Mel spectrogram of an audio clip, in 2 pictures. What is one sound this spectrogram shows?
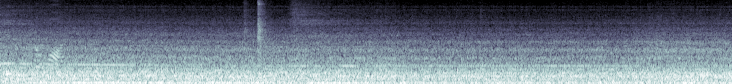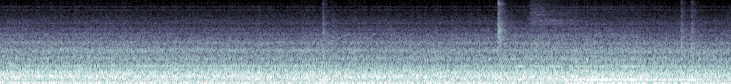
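A train rumbles steadily along the rails through a tunnel.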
